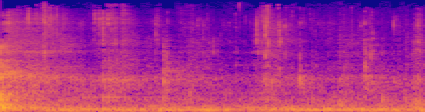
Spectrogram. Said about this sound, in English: Sorry if this podcast is just crunching. Not good radio.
